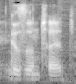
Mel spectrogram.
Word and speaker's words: Gesundheit: Gesundheit? And did I say it right? Your oven? Yeah, Gesundheit.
